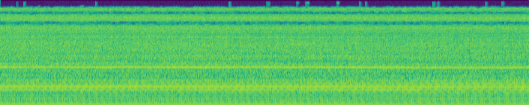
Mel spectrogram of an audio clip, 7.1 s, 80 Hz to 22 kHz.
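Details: Stihl SH 55 handheld blower/vac after a tune-up and carburetor adjustment: steady, even two-stroke drone with a clean, constant pitch and no misses or surging; normal running.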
